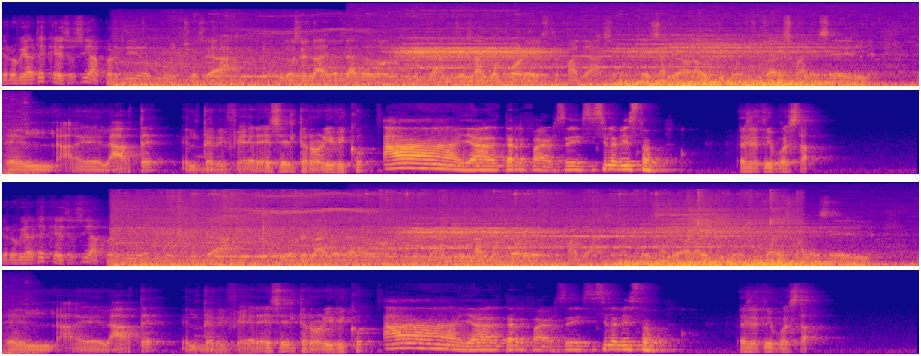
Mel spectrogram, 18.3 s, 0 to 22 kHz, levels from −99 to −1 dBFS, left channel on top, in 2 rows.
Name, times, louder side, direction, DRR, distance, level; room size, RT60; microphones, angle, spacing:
voice 1, 0.0-10.7 11.0-12.8 16.5-17.2, left 2 dB, 25° left, 6 dB, 0.5 m, -33 dB
sound 1, 1.1-8.0, right 3 dB, 50° right, 0.8 m, -31 dB
Breathing, 3.5-9.5, left 2 dB, 65° left, 1.8 m, -26 dB
sound 2, 10.9-14.0 15.6-15.9, right 2 dB, 5° right, 7.2 m, -51 dB
voice 2, 13.0-15.7, left 4 dB, 85° left, 6 dB, 0.9 m, -25 dB
13.0 x 13.0 x 4.9 m, 0.69 s
head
